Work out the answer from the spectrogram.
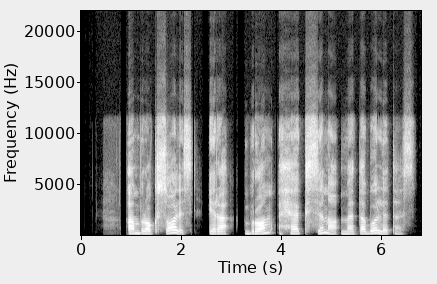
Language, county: Lithuanian, Vilnius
